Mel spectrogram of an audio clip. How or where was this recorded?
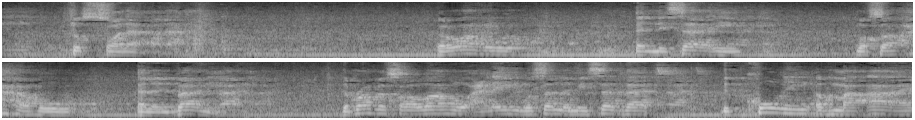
large echoing room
